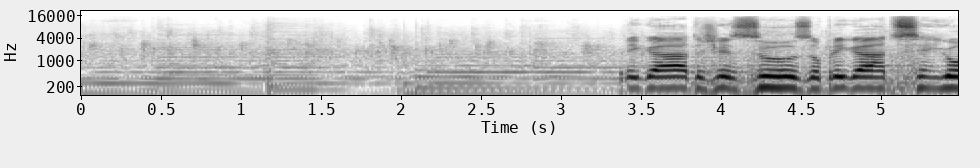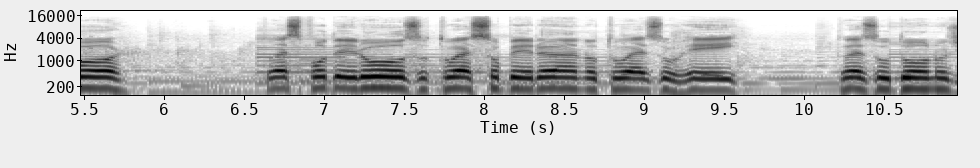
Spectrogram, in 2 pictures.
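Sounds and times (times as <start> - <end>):
audience applauding: 0.0 - 7.6
sustained held keyboard chords: 0.0 - 10.9
speech: 3.4 - 5.8, 6.6 - 10.9.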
